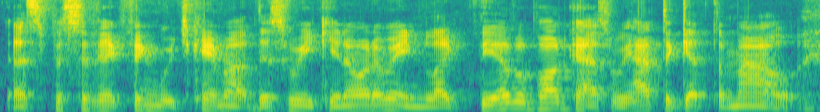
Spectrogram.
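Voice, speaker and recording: A man's voice: medium pitch, quick pace. A young man, co-hosting a podcast in casual, joking chat and laughing often. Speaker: podcast co-host.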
